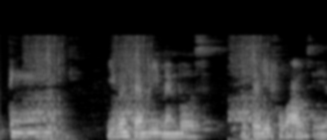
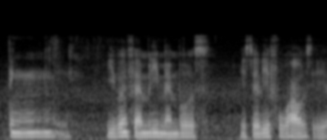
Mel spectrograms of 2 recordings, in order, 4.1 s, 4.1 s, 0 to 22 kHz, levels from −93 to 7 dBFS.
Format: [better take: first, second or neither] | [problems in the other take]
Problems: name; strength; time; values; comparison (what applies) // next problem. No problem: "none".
second | noise reduction (classical method WPE with log-MMSE)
